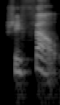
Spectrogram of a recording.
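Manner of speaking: ordinary talk, nothing marked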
